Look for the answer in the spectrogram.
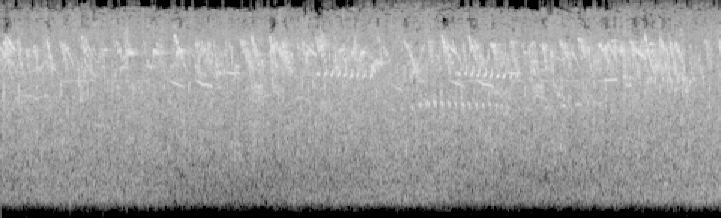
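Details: Oriental white-eye song meant for training birds: busy high twitters and quick chirps layered throughout, with a few clearer rapid trilled bursts and thin whistles standing out midway.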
